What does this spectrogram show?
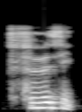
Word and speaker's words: faisait: petit piège sacékripa faisait ça s'écrit fais et mais on l'entend faisait donc faisait je vous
